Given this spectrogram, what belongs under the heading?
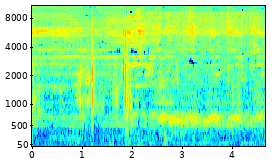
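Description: An electric lint shaver buzzes over knitted fabric removing fuzz, a faint steady motor hum with small scraping bursts as it passes over the surface.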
